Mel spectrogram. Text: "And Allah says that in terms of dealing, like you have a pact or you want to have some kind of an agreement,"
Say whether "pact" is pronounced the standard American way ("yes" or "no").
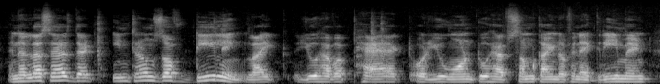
yes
